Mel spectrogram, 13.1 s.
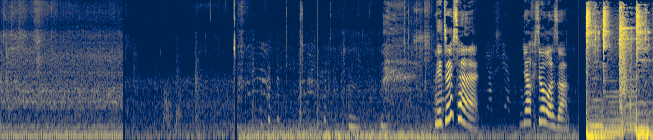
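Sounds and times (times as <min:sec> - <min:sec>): vehicle engine idling: 0:00.0 - 0:03.1, 0:04.4 - 0:11.6.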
